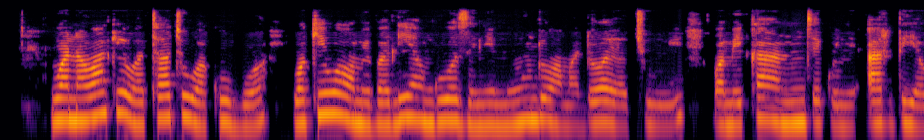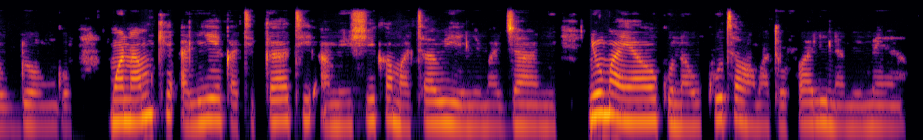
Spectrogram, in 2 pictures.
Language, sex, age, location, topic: Swahili, female, 50+, Kisumu, health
